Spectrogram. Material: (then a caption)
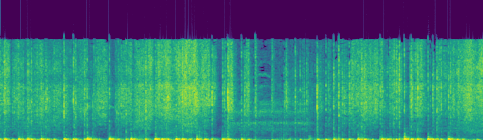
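Cardboard. Fingertips and nails of both hands tap and scratch the front face of a large, long, printed cardboard box, the upright, hollow packaging of an LG sound system, likely with the product inside. The taps come as a quick, uneven run of dull, low, hollow thumps with a faint scratchy rustle over them, easing briefly around the middle before picking up again. Each thump dies away almost at once.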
